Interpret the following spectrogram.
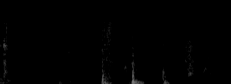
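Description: Tarot cards being handled: a few faint, short taps and rubs of the cards, about one to two seconds in, otherwise near silence.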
